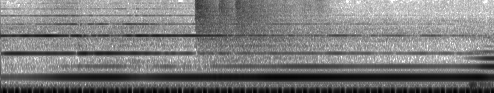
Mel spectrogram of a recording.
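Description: A violin holds one long, very pure note after gliding up to it, with a hiss over the note for a second or so in the middle. Near the end other instruments come in with lower notes.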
